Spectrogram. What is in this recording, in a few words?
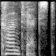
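"context", US English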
